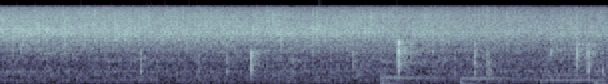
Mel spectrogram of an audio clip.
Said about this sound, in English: To a warm pan, add cooking oil. I'll add my ginger and garlic paste.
